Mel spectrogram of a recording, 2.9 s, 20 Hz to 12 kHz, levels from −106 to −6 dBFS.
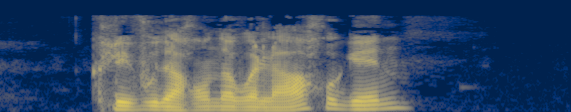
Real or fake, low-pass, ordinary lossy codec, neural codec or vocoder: real; 7.2 kHz; MP3, 64 kbps; none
